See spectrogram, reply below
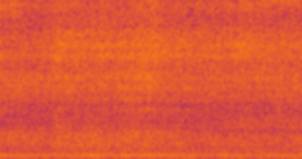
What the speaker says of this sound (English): awoken by the waves breaking on the rocks below my hotel room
